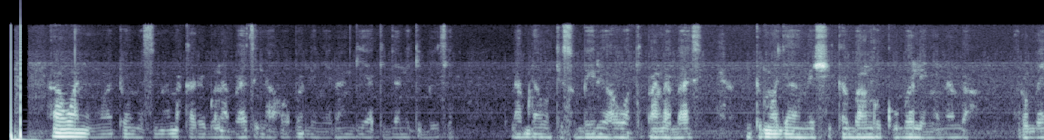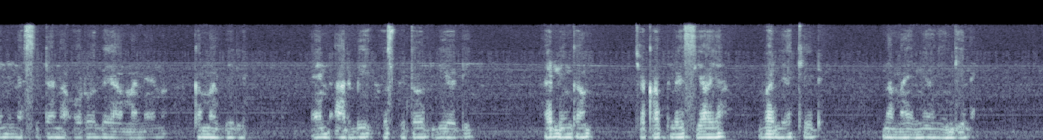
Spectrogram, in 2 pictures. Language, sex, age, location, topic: Swahili, male, 25-35, Nairobi, government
